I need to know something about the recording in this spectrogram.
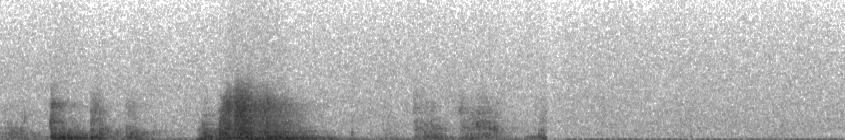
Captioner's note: door thuds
